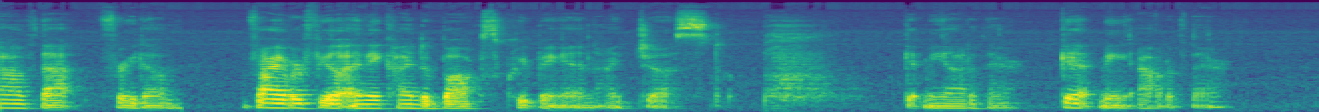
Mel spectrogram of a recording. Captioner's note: exhales impactfully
